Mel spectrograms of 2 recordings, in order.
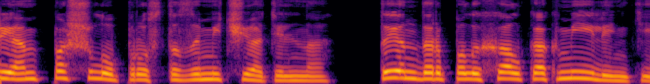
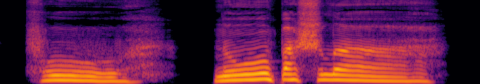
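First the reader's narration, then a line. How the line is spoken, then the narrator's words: Satisfied exhale. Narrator (Russian): Белкин довольно выдохнул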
